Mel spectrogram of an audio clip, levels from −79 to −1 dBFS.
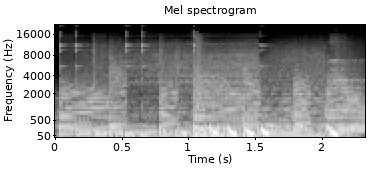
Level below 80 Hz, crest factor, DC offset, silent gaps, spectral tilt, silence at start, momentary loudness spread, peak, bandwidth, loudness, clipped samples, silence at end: -22 dBFS; 12 dB; under 0.1%; none; -5.5 dB/octave; 0 s; 6 LU; 0 dBFS; 18 kHz; -14 LUFS; under 0.1%; 0 s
